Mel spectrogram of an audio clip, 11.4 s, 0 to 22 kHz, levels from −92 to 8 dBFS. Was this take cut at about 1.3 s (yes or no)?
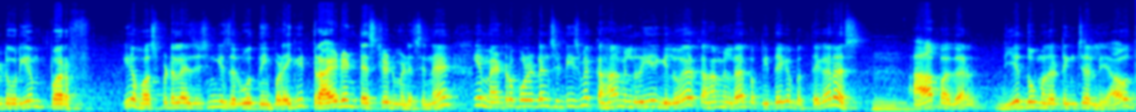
yes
